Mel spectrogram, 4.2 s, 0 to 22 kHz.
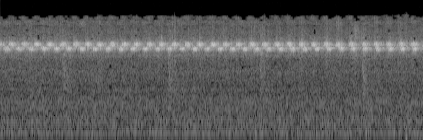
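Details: Cricket sounds at night from a Samsung Galaxy S4, a sustained high metallic pulsing trill on a single pitch, continuous and regular, backed by quiet low-frequency ambience.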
